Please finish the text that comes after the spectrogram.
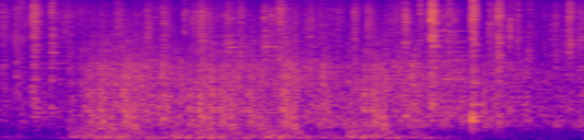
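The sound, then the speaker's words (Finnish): The soldiers' own artillery battery firing, heard as a continuous deep, rolling rumble of overlapping booms with one sharper crack near the end, no voices. “Ylös, pojat, oma patteri se on.”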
